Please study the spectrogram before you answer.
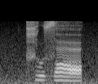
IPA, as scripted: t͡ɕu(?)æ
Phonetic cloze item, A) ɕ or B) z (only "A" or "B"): B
